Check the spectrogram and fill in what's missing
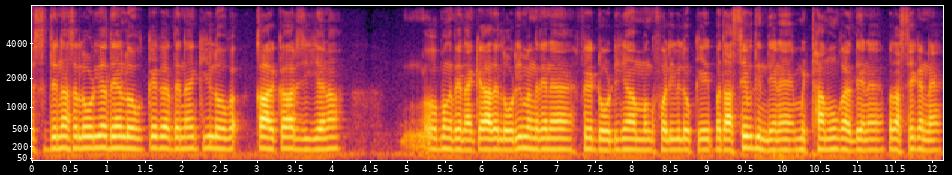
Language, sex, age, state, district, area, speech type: Dogri, male, 30-45, Jammu and Kashmir, Samba, rural, spontaneous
